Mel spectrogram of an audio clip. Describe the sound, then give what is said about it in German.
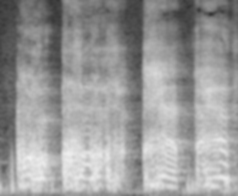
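A person's voice imitates Arthur coughing after being made to ride through the wilderness and mud: four rough, raspy, throaty bursts in quick succession, fairly loud, with brief pauses between them and no other talking. “So, und mir tut es total leid, dann, wenn ich ihn durch irgendwelche Situationen zwinge oder ihn halt die ganze Zeit durch die Wildnis oder im, im Schlamm reiten lasse und ich denke mir so, Arthur, Arthur hustet dann halt so.”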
